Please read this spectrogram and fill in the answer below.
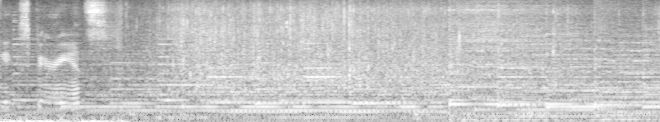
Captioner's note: water splashing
